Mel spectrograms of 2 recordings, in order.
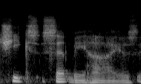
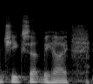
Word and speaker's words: Csikszentmihalyi: A previous author had put in her book that, I think Csikszentmihalyi is the way to say it. So it works. Mihai Csikszentmihalyi.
